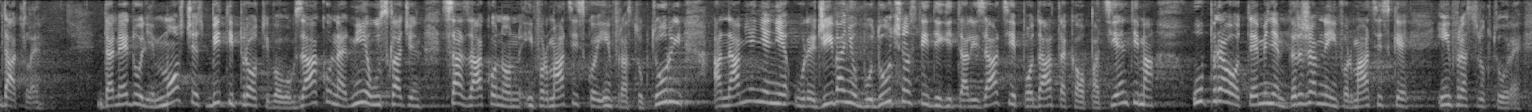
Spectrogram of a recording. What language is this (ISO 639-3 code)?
hrv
